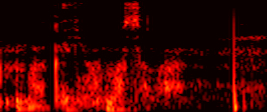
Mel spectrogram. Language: Kashmiri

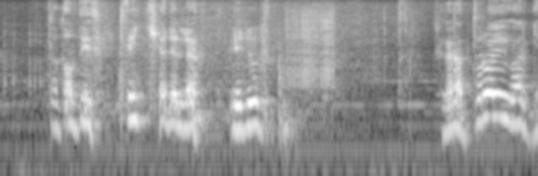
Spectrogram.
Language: Icelandic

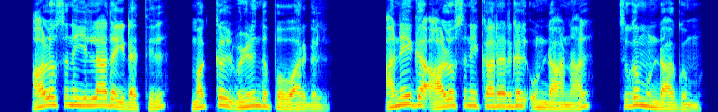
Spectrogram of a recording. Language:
Tamil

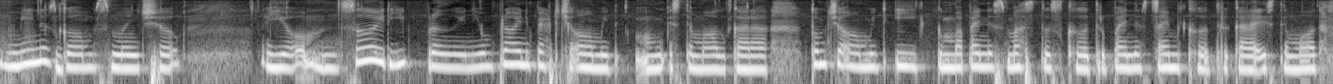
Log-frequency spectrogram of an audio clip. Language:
Kashmiri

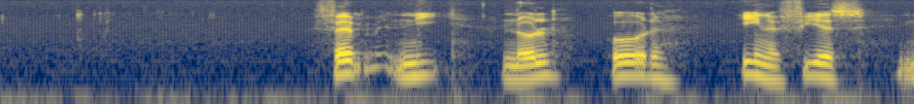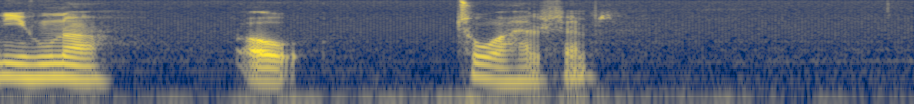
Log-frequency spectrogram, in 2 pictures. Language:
Danish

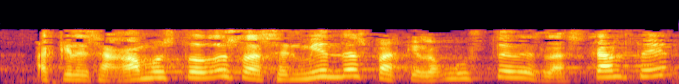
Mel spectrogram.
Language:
Spanish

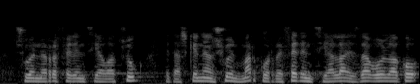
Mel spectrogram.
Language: Basque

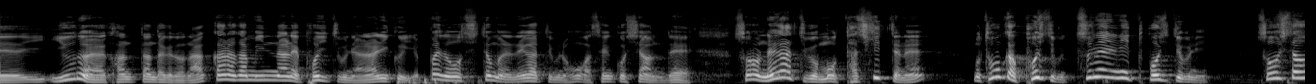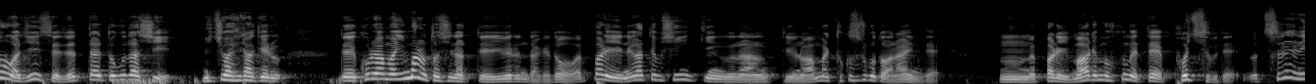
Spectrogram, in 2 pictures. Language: Japanese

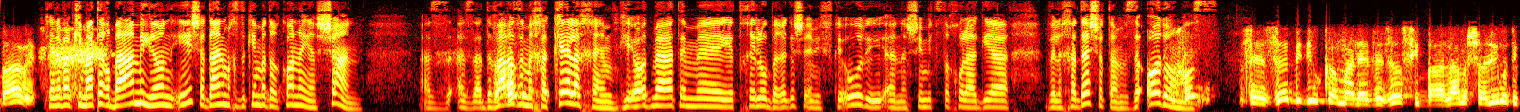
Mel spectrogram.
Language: Hebrew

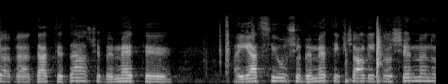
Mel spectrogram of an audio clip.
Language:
Hebrew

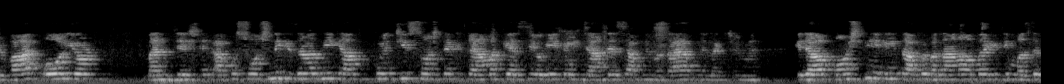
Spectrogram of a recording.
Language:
Urdu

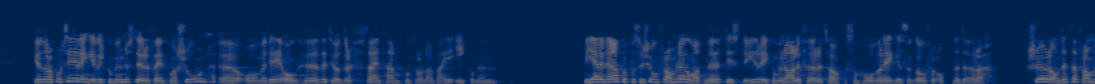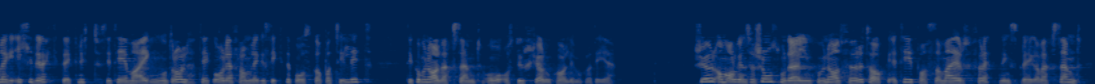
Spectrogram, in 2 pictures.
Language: Norwegian Nynorsk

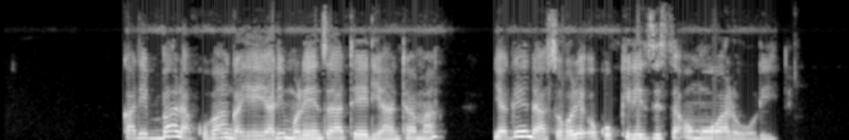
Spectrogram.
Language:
Ganda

